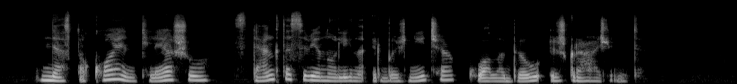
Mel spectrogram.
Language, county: Lithuanian, Alytus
